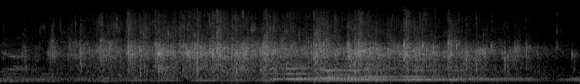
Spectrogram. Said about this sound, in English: Don't just applaud here. I want you to serve here.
